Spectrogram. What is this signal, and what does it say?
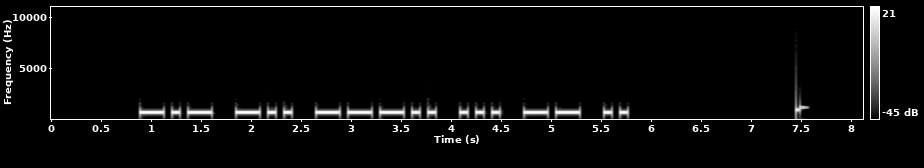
Morse code, heard as a keyed tone, about 16 wpm, 700 Hz. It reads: KD8SMI
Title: USA Call Signs - 6 Characters - 4x Character Spacing - 15wpm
